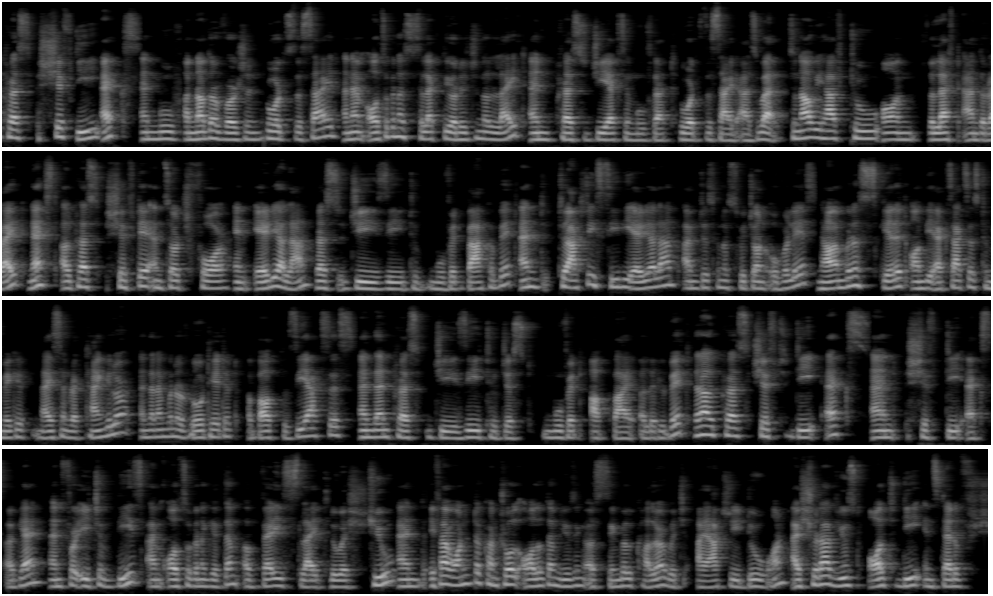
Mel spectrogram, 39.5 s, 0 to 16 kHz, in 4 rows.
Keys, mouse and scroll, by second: 0.6 shift+d, 4.4 click, 5.1 click, 5.5 g, 10.1 scroll up 2, 10.6 shift+a, 13.2 g, 17.3 click, 18.7 s, 21.6 r, 23.5 g, 27.3 shift+d, 29.0 shift+d, 33.9 click.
